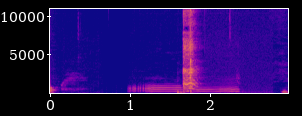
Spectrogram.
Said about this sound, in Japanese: すいません、くしゃみ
